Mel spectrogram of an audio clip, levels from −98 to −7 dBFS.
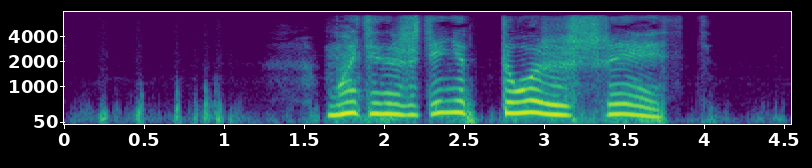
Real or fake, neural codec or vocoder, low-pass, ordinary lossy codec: real; none; 7.2 kHz; MP3, 64 kbps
